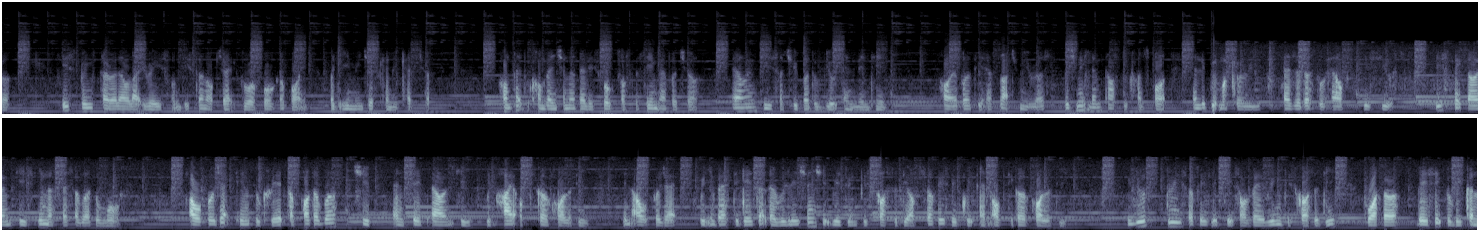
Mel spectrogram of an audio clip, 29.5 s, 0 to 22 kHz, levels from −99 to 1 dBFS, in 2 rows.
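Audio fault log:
12.11–29.51 s, input switched to a poorer device: sound dulls, nothing above 5.1 kHz, level shifts about 5 dB, faint new noise; likely a narrower-band microphone took over.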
